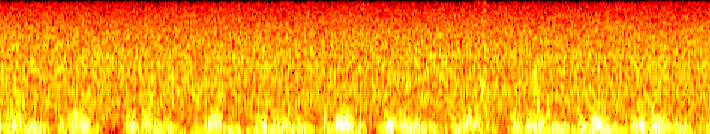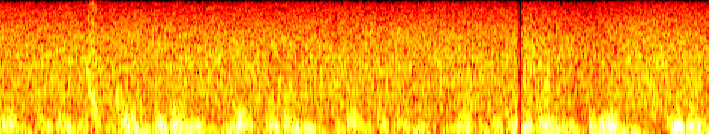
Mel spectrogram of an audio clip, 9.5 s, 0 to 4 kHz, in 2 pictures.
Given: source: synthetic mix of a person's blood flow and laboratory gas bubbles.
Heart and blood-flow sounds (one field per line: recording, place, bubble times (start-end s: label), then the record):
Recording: Doppler ultrasound of blood flow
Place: precordium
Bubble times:
0.00-0.22 s: bubbles
2.12-2.27 s: bubbles
2.36-2.47 s: bubbles
2.58-2.67 s: bubbles
3.04-3.09 s: bubbles
3.16-3.29 s: bubbles
3.42-3.52 s: bubbles
3.54-3.63 s: bubbles
5.30-5.73 s: bubbles
9.16-9.23 s: bubbles
From the record:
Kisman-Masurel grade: 221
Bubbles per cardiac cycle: several, 3 to 8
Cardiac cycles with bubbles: 10 to 50%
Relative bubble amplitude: barely perceptible (0.100 to 0.250)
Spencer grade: 2 (many but less than half of the cardiac periods contain bubble signals, singularly or in groups)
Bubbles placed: anywhere in the cardiac cycle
